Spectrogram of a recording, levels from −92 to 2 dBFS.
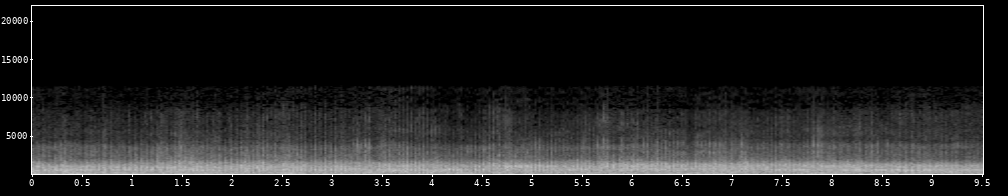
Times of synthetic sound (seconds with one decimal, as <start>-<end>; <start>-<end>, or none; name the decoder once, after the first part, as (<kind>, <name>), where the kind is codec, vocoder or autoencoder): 3.7-5.7 (vocoder, Vocos); 6.5-8.0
